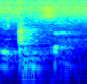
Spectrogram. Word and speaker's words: Ibiza: I believe it's pronounced Ibiza.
